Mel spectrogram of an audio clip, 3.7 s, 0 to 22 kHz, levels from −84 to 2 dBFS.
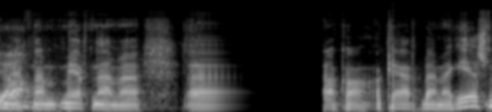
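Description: From 1.52 to 2.43 s, a fading buzz decays into silence, likely a long network dropout. Unlike brief packet loss, the missing stretch never returns.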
